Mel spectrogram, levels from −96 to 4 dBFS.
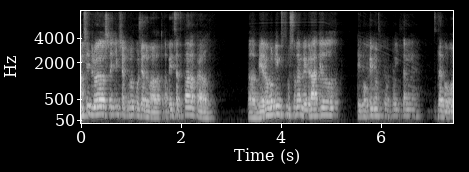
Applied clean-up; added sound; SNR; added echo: neural mask model DeepFilterNet 3.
